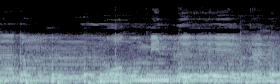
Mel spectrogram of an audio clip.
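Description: Live Carnatic classical music: an ornamented melody bending and gliding between notes over a steady drone, with repeated mridangam strokes beneath.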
